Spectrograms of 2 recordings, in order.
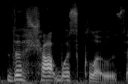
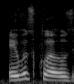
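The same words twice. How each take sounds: First: Said in the usual way. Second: "was" pushed louder, falling firmly; stress on was. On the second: Real, not acted. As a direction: lean on "was" in "It was closed.".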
